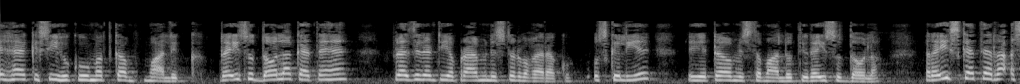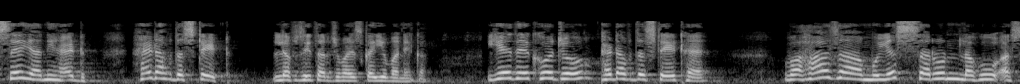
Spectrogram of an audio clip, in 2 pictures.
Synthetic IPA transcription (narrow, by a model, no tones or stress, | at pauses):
ɦɛkɪsiɦʊkuːmət̪kamaːlɪkɾɐiːsʊd̪ɔːlakɛɦt̪eɦɛ̃ | pɾeːzɪɖɛ̃ɳʈjapɾaːɪmːɪnɪsʈəɾʋɐɣɛːɾakoʊskelie | jeʈəɾmɪst̪eːmaːlɦoːt̪iɾɐiːsʊd̪ːɔːlaːɾɐiːskɛɦt̪ẽɦɛ̃ɾɐʔsejaːniɦɛɖhɛɖɔːfd̪ɐsʈeːʈ | lɐfzit̪ɐɾd͡ʒʊmãɪskajebɐneːɡaː | jed̪eːkʰod͡ʒoːɦɛɖɔːfd̪ɐsʈeːʈɦɛː | ʋɐɦaːzaːmʊjɐsːɐɾʊnlɐɦuʔɐ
